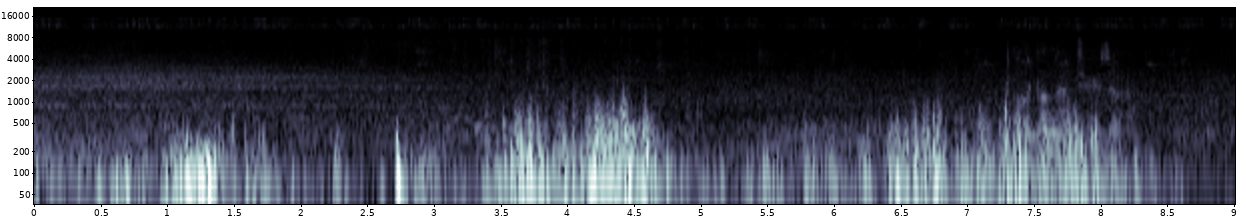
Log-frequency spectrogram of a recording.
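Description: Pigeons flap their wings close by.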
